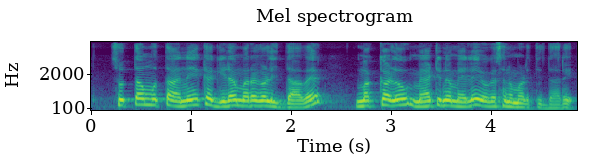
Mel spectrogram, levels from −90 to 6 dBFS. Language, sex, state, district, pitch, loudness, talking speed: Kannada, male, Karnataka, Bangalore, 190 Hz, -12 LUFS, 125 wpm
